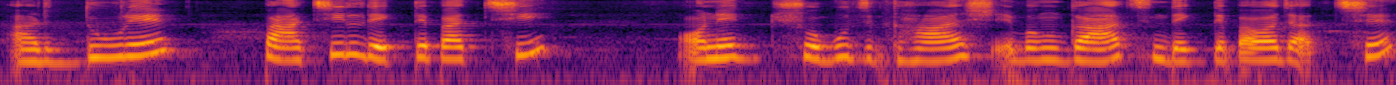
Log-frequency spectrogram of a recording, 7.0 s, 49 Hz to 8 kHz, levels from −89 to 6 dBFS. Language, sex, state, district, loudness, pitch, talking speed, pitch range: Bengali, female, West Bengal, Jhargram, -17 LUFS, 250 Hz, 110 wpm, 225-275 Hz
